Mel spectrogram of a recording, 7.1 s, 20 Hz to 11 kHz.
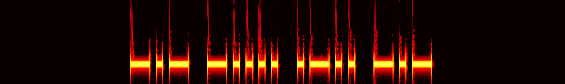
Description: Morse code, heard as a keyed tone, about 15 wpm, 700 Hz. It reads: K6LK
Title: USA Call Signs - 4 Characters - Repeated 3x - 15wpm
